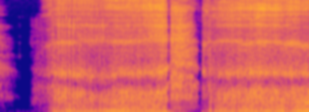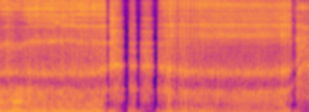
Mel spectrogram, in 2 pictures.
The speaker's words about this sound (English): who was staring up at him intently, a soft growl escaping his clenched jaw.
